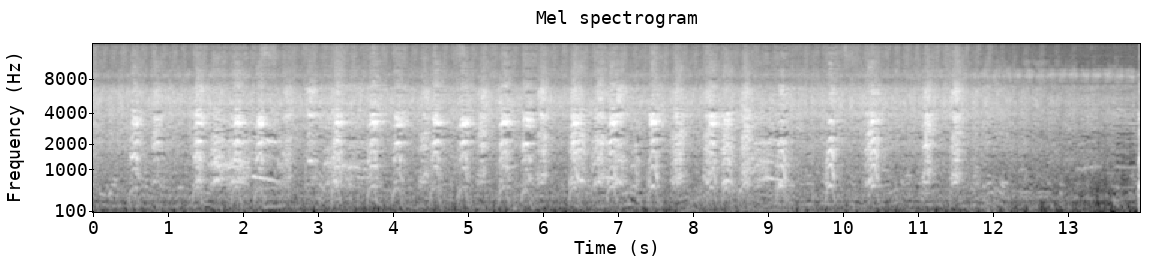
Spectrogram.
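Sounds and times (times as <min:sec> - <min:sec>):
dogs barking and yelping: 0:00.4 - 0:11.8.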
